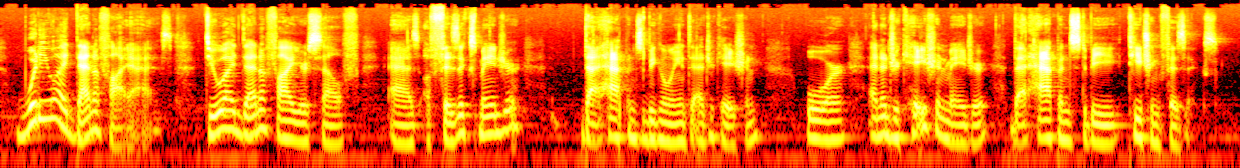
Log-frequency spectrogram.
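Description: Bright and sharp in tone, a man talks with lively intonation. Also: medium pitch for a man. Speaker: teaching podcaster. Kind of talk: solo monologue podcast. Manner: fast talker; filler words, halting.

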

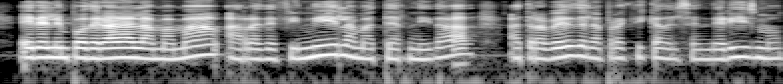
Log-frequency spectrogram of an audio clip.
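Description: A woman with a highland Ecuadorian accent speaks at a moderate pace with fairly even intonation. The recording is very clean, with a silent background. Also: medium pitch for a woman. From Ecuador, Quito. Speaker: hiking guide and tour operator. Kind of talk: personal testimony. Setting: at home.

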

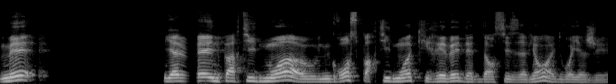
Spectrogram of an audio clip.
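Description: Against a quiet background, a man with a fairly high pitch and ordinary pitch variation speaks at a moderate pace, with long, frequent pauses. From southern France (Nice). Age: 60s. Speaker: network marketing entrepreneur and speaker. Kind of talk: interview.

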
